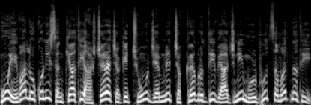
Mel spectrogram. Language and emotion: Gujarati, surprised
